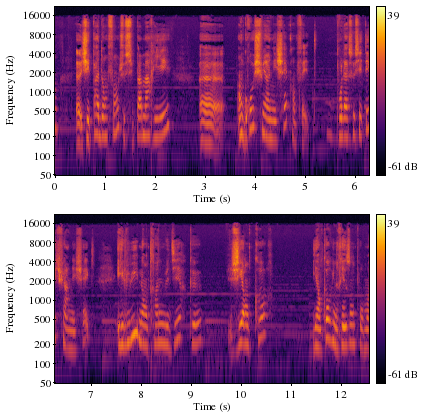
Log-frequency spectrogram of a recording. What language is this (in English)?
French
